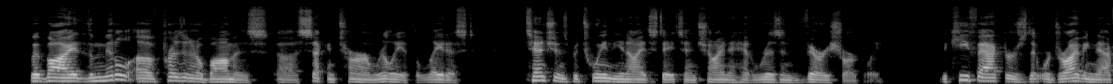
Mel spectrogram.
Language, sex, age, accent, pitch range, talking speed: English, male, 50-69, American, 110-140 Hz, 170 wpm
